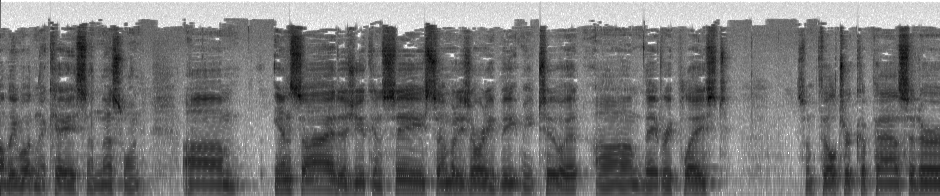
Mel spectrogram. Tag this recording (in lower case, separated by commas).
speech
